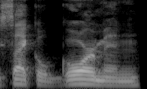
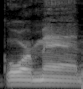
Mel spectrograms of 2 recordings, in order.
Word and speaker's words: Goreman: about he remaking Psycho Gorman, not Goreman. No, Gorman. His name is Gore Man.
